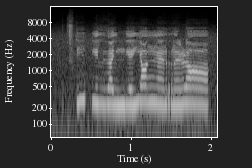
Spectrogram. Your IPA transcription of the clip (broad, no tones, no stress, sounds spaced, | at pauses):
t͡sʼ i pʲ æ lʲ ð ɑ lʲ mʲ ɛ j ɑ ŋ æ̃ r ə̃ ɭ ɑ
